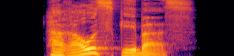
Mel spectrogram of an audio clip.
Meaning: genitive singular of Herausgeber
- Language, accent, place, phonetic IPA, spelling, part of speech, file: German, Germany, Berlin, [hɛˈʁaʊ̯sˌɡeːbɐs], Herausgebers, noun, De-Herausgebers.ogg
